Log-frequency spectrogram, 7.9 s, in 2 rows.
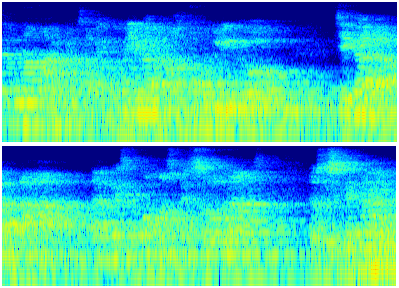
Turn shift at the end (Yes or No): Yes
